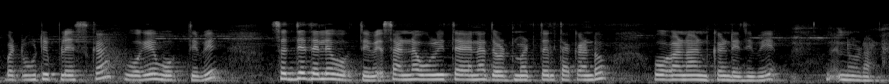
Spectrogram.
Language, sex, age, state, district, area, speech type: Kannada, female, 30-45, Karnataka, Chamarajanagar, rural, spontaneous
